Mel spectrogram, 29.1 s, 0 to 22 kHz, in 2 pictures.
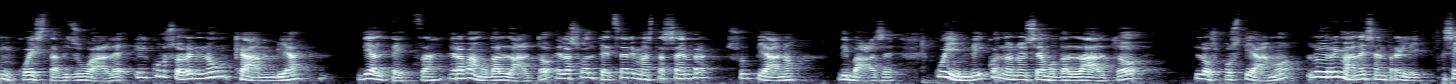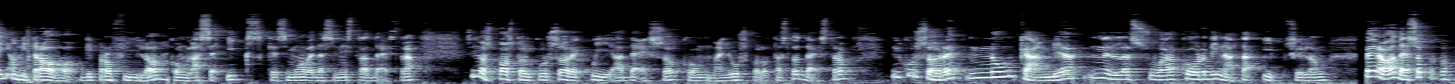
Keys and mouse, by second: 0.0 shift+right click, 2.4 middle click, 8.5 middle click, 9.2 KP_7, 10.2 shift+right click, 11.5 shift+right click, 12.4 middle click, 14.3 shift+s, 14.8 KP_1, 19.4 shift+middle click, 20.3 shift+right click, 22.6 middle click, 27.5 middle click, 28.1 shift+middle click, 28.4 middle click.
